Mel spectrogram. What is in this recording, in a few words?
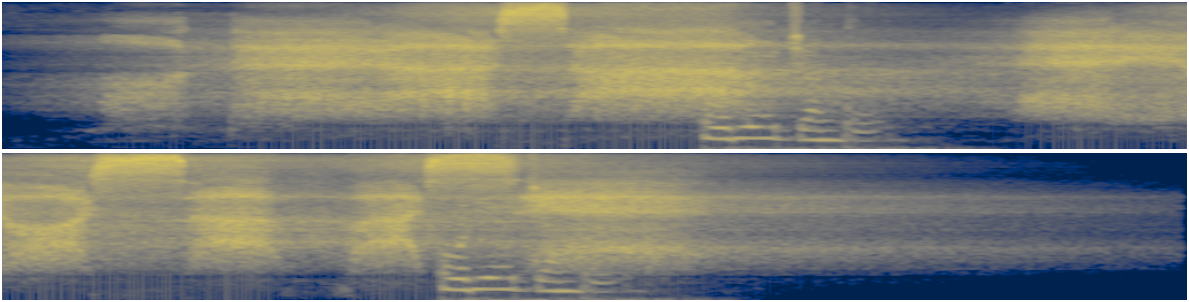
whispering voices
